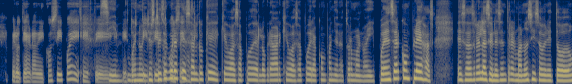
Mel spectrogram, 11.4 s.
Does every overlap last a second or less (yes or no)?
no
